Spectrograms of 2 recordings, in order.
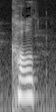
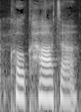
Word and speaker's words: Kolkata: Is it Kolkata? – Right. Yeah. – Kolkata.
